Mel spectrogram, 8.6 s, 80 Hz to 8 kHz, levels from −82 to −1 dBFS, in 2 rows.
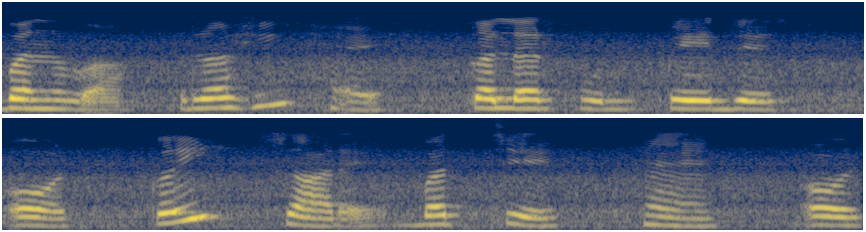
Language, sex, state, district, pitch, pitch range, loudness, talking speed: Hindi, female, Madhya Pradesh, Dhar, 225 Hz, 215-240 Hz, -18 LUFS, 75 wpm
